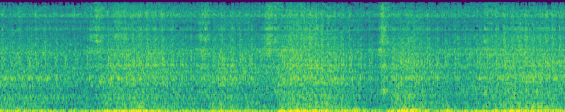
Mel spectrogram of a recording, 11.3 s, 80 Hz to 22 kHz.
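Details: 1978 Dodge D150 with 318 LA V8, sitting a couple of years, first start after priming with fuel; loud, lumpy idle with an uneven loping beat and surging, runs rough, timing found a little advanced.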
